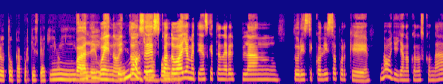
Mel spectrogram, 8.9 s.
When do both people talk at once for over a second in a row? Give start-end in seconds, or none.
1.4-3.7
